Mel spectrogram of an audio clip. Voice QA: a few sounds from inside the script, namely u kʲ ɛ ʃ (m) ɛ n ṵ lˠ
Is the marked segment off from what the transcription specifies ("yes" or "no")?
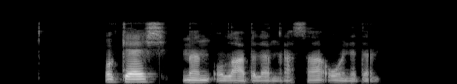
no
